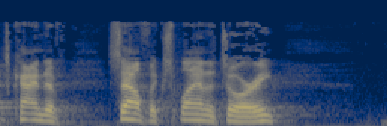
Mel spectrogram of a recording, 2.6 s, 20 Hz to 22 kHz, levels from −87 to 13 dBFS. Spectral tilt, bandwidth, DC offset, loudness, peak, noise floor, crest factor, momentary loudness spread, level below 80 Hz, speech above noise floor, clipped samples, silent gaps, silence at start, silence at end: -4.5 dB/octave; 11.5 kHz; under 0.1%; -21 LUFS; -4 dBFS; -56 dBFS; 18 dB; 7 LU; -58 dBFS; 35 dB; under 0.1%; none; 0 s; 0.7 s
